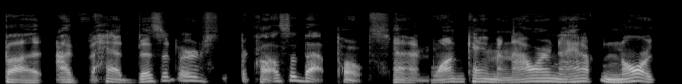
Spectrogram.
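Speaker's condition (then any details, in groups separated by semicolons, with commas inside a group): Parkinson's disease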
